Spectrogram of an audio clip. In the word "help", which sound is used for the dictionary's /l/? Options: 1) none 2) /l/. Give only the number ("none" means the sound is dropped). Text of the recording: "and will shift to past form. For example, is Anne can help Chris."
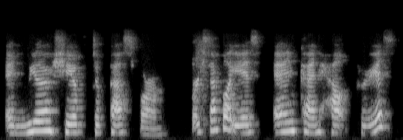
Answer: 2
